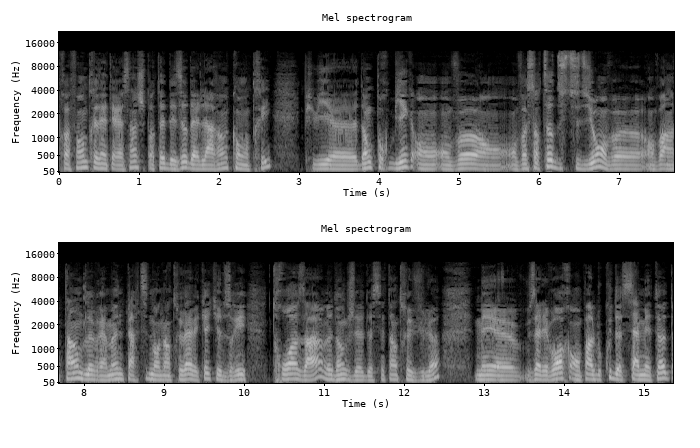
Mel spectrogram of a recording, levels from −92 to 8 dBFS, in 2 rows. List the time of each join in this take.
11.3 s

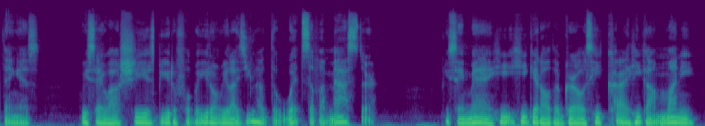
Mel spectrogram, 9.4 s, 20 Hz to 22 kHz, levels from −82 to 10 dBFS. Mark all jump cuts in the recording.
2.0 s, 5.8 s

